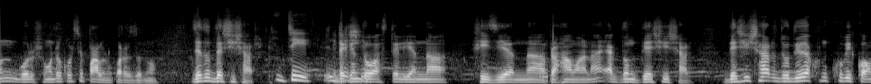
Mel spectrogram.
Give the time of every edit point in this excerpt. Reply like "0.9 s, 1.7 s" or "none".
none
